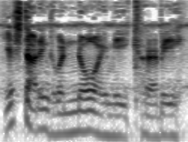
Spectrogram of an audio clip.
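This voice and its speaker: An actor playing an exhausted, erudite masked hero who speaks drily and formally in a radio drama. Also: male voice, on the low side, fairly even intonation, normal speed, background noise, lightly acted. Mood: strained, wry. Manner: dry, formal wording. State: weak, exhausted. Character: weakened, wry, erudite male masked hero, stubborn.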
